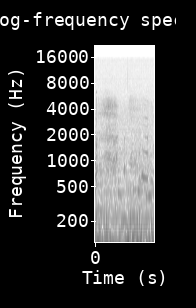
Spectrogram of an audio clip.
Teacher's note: Karena tanwin bertemu dengan huruf ba, hukumnya iqlab, membacanya dengan menggantikan dengan suara mim.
